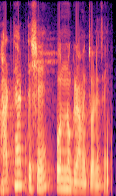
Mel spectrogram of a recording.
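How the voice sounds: At a fairly quick pace, a man talks at a medium pitch with big pitch swings and a bright, sharp tone.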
